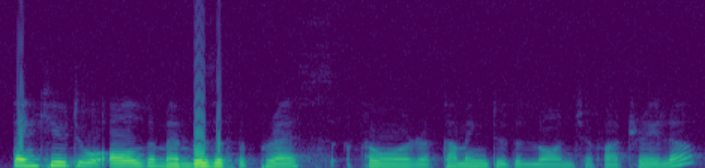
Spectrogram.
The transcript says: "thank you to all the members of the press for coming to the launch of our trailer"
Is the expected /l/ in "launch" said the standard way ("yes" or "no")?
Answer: yes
